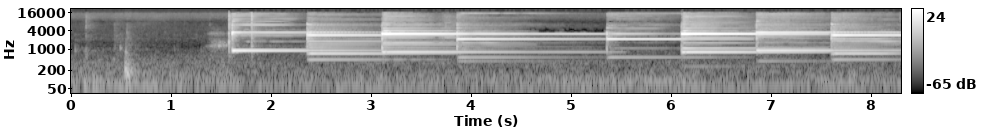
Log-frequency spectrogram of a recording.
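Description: A short click, then a series of wireless doorbell chime tunes from a unit with 36 melodies, each a bright ringing melody cut off and replaced by the next, loud and close.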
